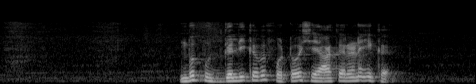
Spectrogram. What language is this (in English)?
Sinhala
